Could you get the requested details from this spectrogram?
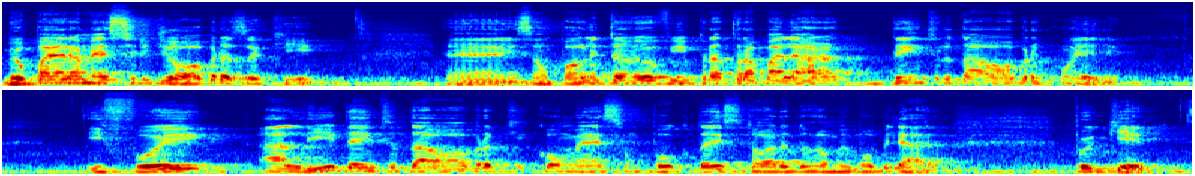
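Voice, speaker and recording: A man speaks at a moderate pace and medium pitch with fairly even intonation and long, frequent pauses. Audible room echo and noticeable background noise fill the recording. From Minas Gerais, Brazil. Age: 30s. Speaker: real estate sales director. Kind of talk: podcast interview.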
